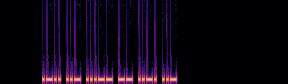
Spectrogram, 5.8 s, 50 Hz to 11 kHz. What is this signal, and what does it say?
Morse code, heard as a keyed tone, about 30 wpm, 700 Hz. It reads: LU3MFU
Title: DXCC-100 Call Signs - 6 Characters - Repeated 2x - 30wpm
